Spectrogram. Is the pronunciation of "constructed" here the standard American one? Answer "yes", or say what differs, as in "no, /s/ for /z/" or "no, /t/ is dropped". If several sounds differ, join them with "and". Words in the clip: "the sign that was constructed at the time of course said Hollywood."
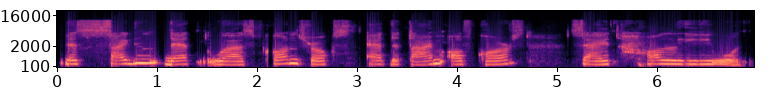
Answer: no, /s/ is dropped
